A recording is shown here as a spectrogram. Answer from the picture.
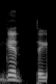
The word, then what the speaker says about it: Goethe: Goethe, Goethe.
